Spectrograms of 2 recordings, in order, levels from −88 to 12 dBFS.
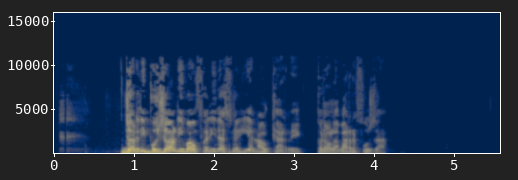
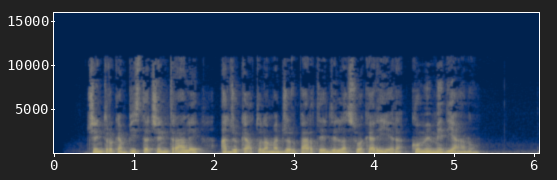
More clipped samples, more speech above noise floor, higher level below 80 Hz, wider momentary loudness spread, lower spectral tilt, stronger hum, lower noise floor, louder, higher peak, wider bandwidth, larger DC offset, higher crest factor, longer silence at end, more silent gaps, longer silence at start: neither; first, over 71 dB vs 31 dB; second, -60 dBFS vs -50 dBFS; first, 21 LU vs 5 LU; about the same, -5 dB/octave vs -6 dB/octave; neither; first, under -90 dBFS vs -49 dBFS; about the same, -18 LUFS vs -19 LUFS; first, 0 dBFS vs -4 dBFS; about the same, 11 kHz vs 11.5 kHz; neither; about the same, 20 dB vs 16 dB; first, 1.45 s vs 0.75 s; neither; first, 0.85 s vs 0.4 s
